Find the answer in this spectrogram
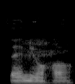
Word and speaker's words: Faneuil Hall: Public meetings at, how you pronounce that, Rich? Faneuil Hall? Yeah, Faneuil Hall.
